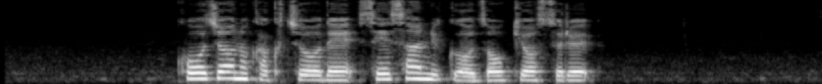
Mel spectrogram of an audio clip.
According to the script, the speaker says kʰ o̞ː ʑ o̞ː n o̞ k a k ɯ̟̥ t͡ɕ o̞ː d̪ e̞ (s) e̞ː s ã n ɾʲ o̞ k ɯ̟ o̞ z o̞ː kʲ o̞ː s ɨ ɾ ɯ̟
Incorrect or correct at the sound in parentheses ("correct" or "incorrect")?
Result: correct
